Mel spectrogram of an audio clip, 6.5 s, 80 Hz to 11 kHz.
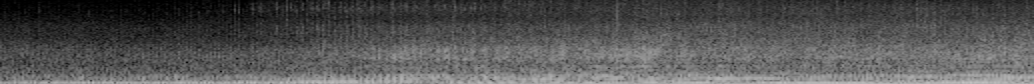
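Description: A propeller airplane in Microsoft Flight Simulator 2024 runs its engine up for takeoff, a loud, steady droning roar with rising tones and no talking.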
